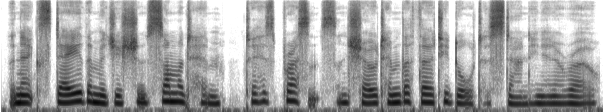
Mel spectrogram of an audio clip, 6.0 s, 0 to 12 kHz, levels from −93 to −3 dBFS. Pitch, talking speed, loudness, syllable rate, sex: 195 Hz, 200 wpm, -18 LUFS, 5.3 syllables/s, female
